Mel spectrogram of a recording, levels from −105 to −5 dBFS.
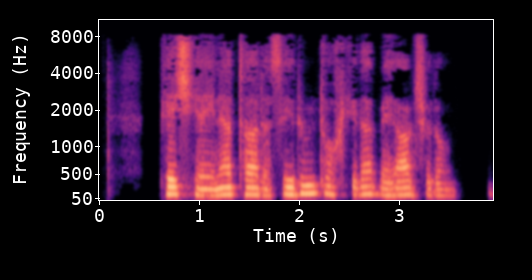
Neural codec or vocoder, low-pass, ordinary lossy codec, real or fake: codec, 24 kHz, 0.5 kbps, DualCodec; 9.9 kHz; MP3, 32 kbps; fake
